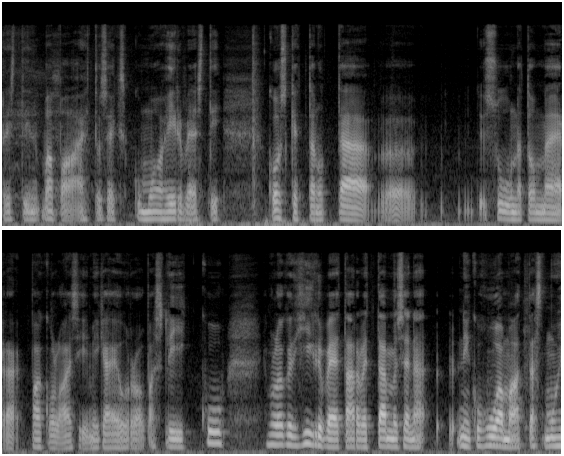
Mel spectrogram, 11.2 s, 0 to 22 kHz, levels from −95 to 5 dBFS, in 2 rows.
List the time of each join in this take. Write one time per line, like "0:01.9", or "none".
none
